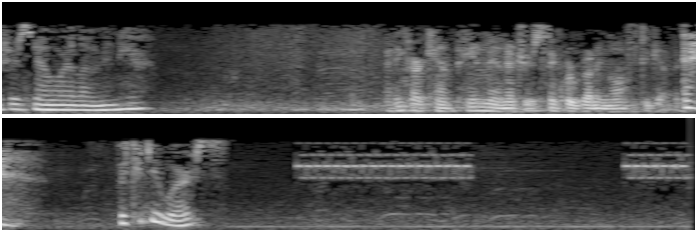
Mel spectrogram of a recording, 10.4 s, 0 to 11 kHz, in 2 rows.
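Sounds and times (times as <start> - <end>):
speech: 0.0 - 1.3, 2.9 - 5.5, 6.1 - 7.0
electronic telephone ringing: 7.4 - 8.9, 9.9 - 10.3.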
